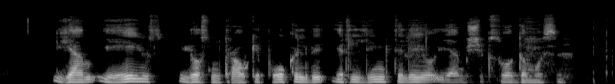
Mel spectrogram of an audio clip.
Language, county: Lithuanian, Telšiai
